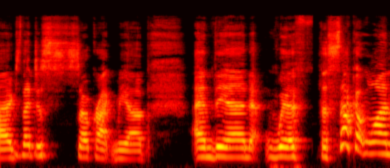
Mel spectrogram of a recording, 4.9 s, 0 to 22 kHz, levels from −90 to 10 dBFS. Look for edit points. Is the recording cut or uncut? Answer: cut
